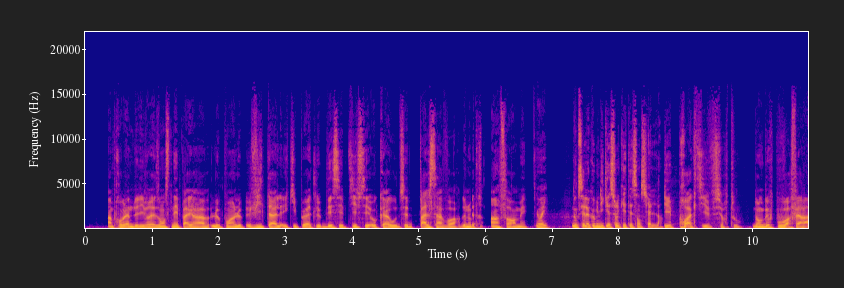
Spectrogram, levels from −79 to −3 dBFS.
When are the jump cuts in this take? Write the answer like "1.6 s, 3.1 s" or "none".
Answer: 2.4 s, 3.0 s, 3.6 s, 4.9 s, 5.8 s, 8.7 s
